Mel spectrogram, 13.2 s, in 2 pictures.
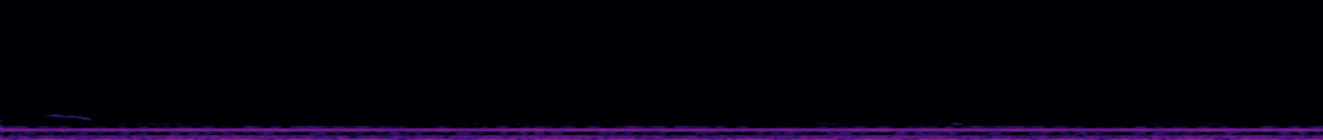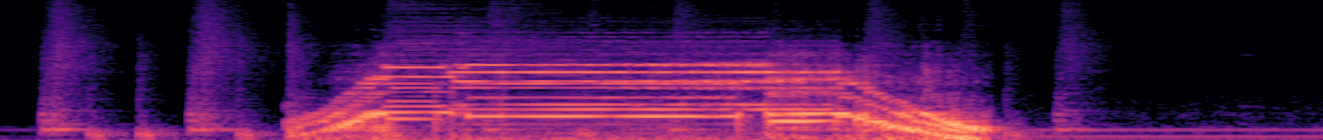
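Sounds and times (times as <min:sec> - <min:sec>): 
Hammond organ: 0:08.1 - 0:11.6.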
